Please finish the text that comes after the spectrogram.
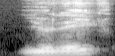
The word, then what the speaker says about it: Eunic: very special guest and i hope i pronounced your first name correctly it is uh uh unique is that correct munich yes my wife is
